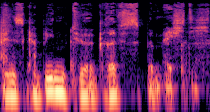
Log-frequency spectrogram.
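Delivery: hushed, half-confessing whisper. Finishing a story for the others, spoken as a whisper. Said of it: "Ich flüstere es".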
